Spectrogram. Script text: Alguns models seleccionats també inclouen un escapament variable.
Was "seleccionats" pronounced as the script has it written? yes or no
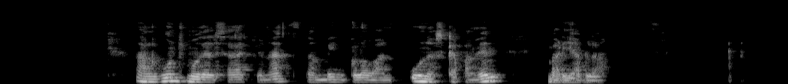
yes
